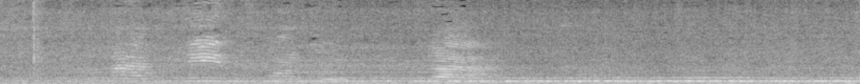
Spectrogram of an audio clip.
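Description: London Underground train running through a tunnel, heard from inside the carriage: a steady low rumble under a steady hum that grows louder about halfway through.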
